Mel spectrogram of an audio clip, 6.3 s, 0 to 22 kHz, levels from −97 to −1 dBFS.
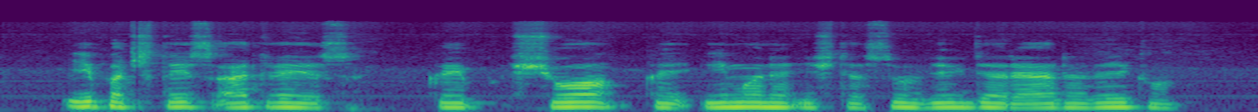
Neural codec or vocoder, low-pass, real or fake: none; 10.8 kHz; real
